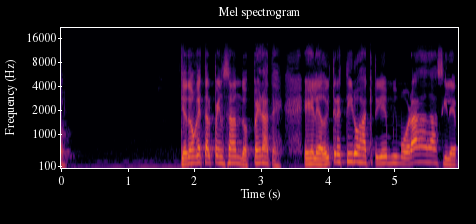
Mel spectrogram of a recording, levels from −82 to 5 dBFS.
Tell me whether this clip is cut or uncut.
cut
